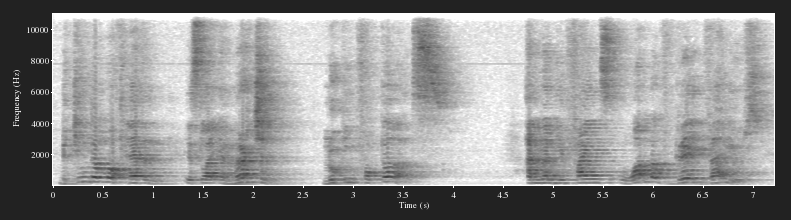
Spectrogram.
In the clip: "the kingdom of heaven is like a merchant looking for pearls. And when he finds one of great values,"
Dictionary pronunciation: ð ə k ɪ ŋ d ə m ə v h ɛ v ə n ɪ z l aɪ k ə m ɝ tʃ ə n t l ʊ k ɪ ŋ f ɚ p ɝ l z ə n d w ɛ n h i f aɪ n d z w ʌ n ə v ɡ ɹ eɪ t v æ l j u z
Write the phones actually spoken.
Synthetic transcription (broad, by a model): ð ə k ɪ ŋ d ə m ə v h ɛ v ə n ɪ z l aɪ k ə m ɝ tʃ ə n t l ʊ k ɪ ŋ f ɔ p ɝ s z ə n w ɛ n h i f aɪ n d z w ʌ n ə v ɡ ɹ eɪ t v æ l j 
